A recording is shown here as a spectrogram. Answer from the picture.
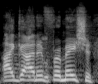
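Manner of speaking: ordinary talk, nothing marked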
